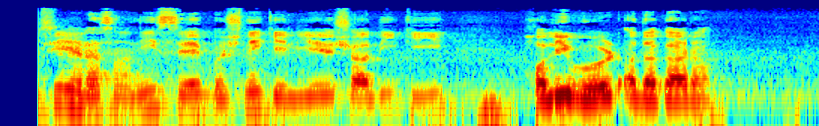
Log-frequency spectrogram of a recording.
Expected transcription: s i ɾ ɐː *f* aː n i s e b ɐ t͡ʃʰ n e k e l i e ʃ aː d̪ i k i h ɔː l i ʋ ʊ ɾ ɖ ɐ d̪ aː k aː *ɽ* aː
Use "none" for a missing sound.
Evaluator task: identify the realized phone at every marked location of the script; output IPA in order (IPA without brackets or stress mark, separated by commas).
s, ɾ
